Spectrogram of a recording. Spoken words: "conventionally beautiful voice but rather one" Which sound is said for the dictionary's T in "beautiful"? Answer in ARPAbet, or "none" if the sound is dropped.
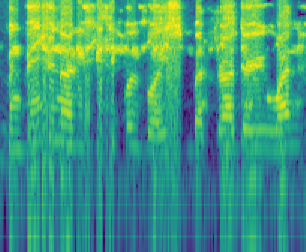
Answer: S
